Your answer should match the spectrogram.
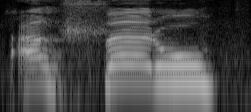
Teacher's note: اک کو یہ کاف کو باریک پڑھیں گے، گول والا جو قاف ہوتا ہے اس کو پر پڑھتے ہیں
